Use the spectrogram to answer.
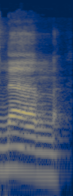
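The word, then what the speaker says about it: نعم: But the right pronunciation, nam with the ayn, nam versus nam.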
